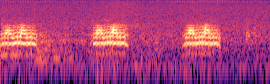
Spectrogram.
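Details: Three rasping, harmonic notes from a rain quail, each lasting about a third of a second and coming at steady intervals just under a second apart.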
